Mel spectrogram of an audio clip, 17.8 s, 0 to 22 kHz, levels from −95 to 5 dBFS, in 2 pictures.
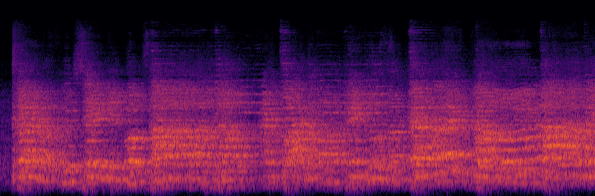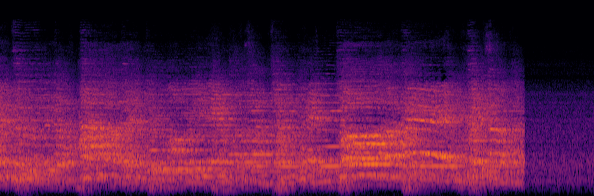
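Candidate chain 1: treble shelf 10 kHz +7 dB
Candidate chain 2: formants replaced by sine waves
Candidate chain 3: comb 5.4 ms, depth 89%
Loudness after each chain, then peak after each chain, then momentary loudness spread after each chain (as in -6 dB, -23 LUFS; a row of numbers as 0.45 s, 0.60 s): -32.0 LUFS, -32.5 LUFS, -29.5 LUFS; -15.5 dBFS, -13.5 dBFS, -12.0 dBFS; 7 LU, 12 LU, 7 LU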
